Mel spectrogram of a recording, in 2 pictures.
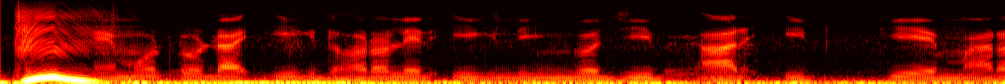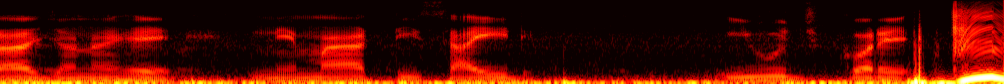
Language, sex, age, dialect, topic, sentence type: Bengali, male, 18-24, Jharkhandi, agriculture, statement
